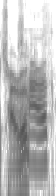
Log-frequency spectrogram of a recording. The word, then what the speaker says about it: Shah Rukh: It's spelled C-H-A-R-U-K, Shah Rukh, but it's sound like Shah Rukh.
